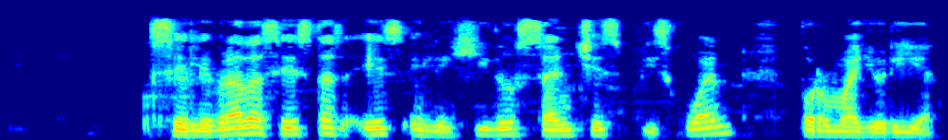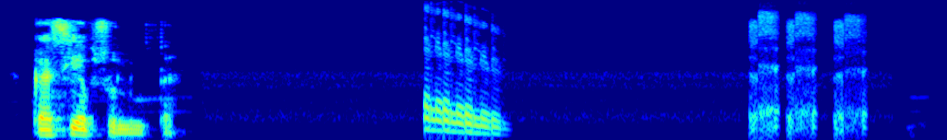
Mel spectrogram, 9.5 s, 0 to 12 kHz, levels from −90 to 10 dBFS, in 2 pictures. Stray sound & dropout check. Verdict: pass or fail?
fail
